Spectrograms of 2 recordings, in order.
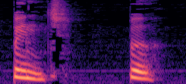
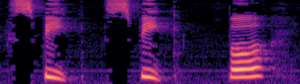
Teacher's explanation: because S comes before it, then the P is not coming out with a burst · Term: without any aspiration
